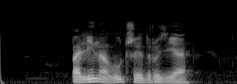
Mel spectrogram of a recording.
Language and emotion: Russian, positive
